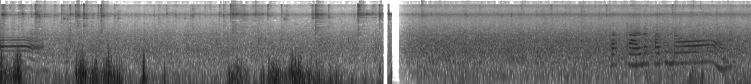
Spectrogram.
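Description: Rain patters steadily in the background while someone talks in the first half; later a few short bird-like whistles sound over the hiss.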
